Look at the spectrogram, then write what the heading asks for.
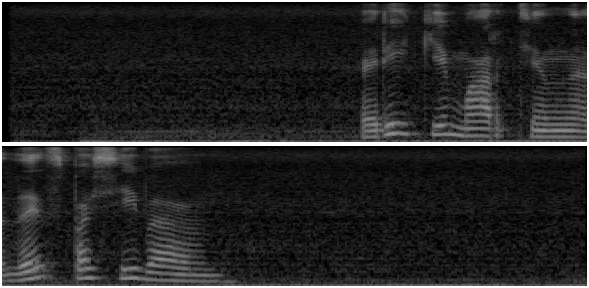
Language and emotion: Russian, neutral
